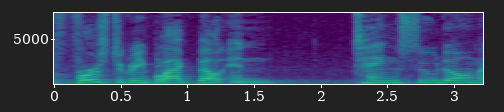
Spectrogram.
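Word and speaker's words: Tang Soo Do: lisa you're a first degree black belt in tangsudo am i saying it correctly yes uh how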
